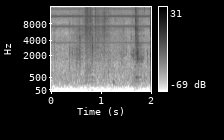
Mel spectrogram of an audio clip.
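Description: Quiet room tone with a few faint, short clicks and a soft brief sound near the end.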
